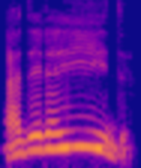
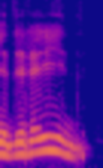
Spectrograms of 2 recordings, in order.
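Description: First: High, loud roar of a summons; furious cry. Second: Said in the usual way. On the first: A narrator's reading. Master shouting up to the maid in bed, furious cry. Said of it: "Un cri furieux faisait trembler la maison". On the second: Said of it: "La mère prit la parole".

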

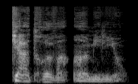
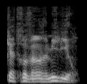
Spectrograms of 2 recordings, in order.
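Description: First: Drawn-out, falling repeat of the figure; confident villain confirming the answer; relishing confirmation. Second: Slightly higher, hesitant reply; captive's uncertain guess, pitched up; tentative answer. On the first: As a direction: savour the sum with satisfaction. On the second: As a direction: offer the figure like a nervous pupil. Captive gives his uncertain answer. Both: Acted.

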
